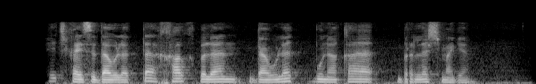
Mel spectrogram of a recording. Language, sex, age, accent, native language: Uzbek, male, 19-29, Samarqand, Uzbek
